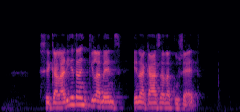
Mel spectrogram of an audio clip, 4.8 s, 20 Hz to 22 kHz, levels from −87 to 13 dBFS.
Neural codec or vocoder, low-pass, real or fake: none; 7.2 kHz; real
